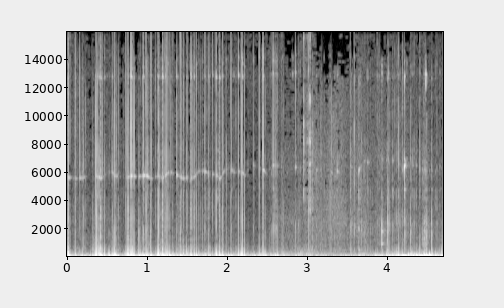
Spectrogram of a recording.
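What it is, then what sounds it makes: Textured glass perfume bottle. Fingernails scratch a small, hollow, textured glass perfume bottle with a metal cap, held in both hands. The result is a dense, irregular run of quick scratchy strokes, heavy with low handling rumble, with a faint thin high tone above.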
